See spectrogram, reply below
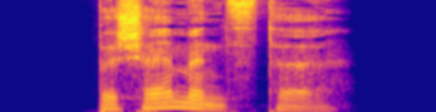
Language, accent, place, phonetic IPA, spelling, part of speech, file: German, Germany, Berlin, [bəˈʃɛːmənt͡stə], beschämendste, adjective, De-beschämendste.ogg
- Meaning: inflection of beschämend: 1. strong/mixed nominative/accusative feminine singular superlative degree 2. strong nominative/accusative plural superlative degree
